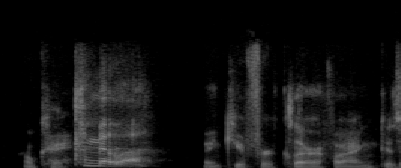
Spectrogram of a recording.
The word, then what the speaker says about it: Camilla: Camilla or am I saying it right okay Camilla thank you for clarifying because I thought I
